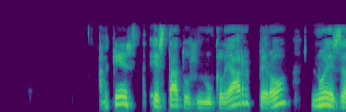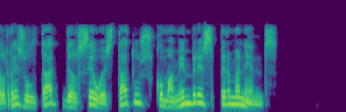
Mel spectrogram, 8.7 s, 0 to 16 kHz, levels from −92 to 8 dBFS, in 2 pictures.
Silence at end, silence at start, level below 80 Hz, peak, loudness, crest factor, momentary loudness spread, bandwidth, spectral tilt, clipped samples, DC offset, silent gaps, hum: 0.9 s; 1.25 s; -54 dBFS; -2 dBFS; -15 LUFS; 16 dB; 8 LU; 7.8 kHz; -5 dB/octave; under 0.1%; under 0.1%; 3.17-3.23 s, 3.84-3.88 s; none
